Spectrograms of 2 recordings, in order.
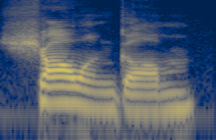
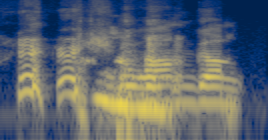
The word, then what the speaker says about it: Shawangunk: There's you're not going to pronounce this right, Shawangunk. Shawangunk.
